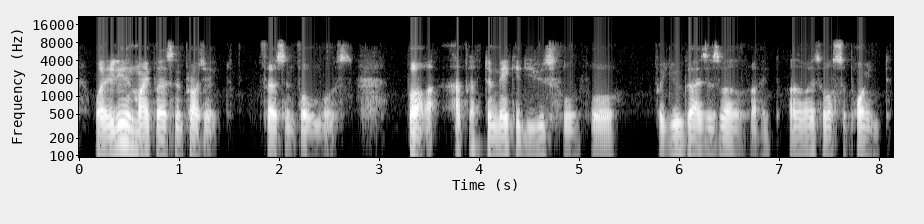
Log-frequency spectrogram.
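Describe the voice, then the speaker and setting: A soft-spoken man talks at a fairly quick pace, his loudness swinging widely. The sound is dry and close with no echo, over a quiet background. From UK. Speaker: 3D creature artist and online instructor. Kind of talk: livestream tutorial. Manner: hesitant, many fillers.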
